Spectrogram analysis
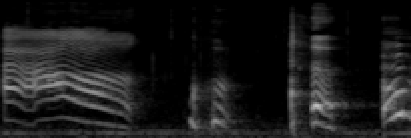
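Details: Baby girl who has a cough and sneezes: a drawn-out infant wail followed by short fussy whimpers and vocal bursts over a steady low room hum; infant crying.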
